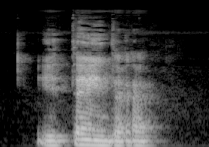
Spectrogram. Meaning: first/second-person singular conditional of éteindre
- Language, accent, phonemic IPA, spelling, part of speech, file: French, Canada, /e.tɛ̃.dʁɛ/, éteindrais, verb, LL-Q150 (fra)-éteindrais.wav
